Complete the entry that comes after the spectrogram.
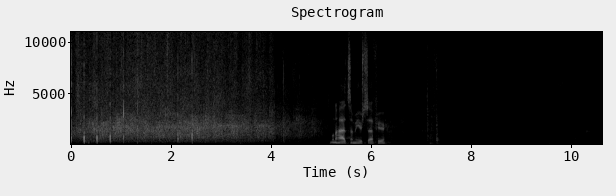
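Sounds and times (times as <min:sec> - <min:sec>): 
audience applause: 0:00.0 - 0:05.1
speech: 0:05.2 - 0:06.4.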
